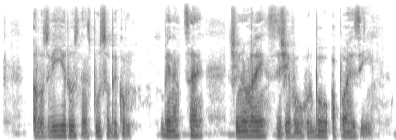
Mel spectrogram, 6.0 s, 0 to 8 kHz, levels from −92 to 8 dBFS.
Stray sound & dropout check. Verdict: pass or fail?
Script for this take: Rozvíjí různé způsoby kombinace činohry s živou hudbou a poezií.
pass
